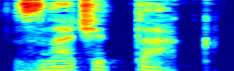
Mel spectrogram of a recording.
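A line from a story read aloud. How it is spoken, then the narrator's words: Barely audible. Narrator (Russian): еле слышно говорит Даша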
